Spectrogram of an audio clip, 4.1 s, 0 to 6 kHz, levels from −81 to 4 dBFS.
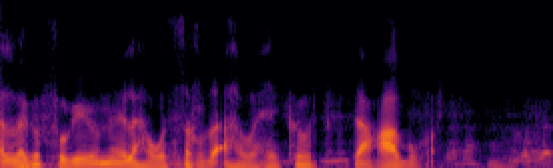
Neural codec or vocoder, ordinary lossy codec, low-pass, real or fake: autoencoder, 48 kHz, 32 numbers a frame, DAC-VAE, trained on Japanese speech; Opus, 64 kbps; 5.4 kHz; fake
